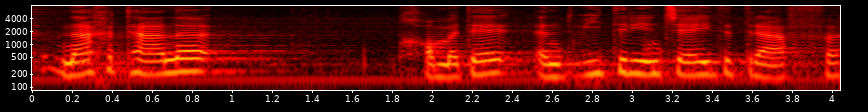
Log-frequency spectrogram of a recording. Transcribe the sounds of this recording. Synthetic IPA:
næχəthænə | χɑmədɛəntitəɾiənt͡ʃɛjdət̪ræfə

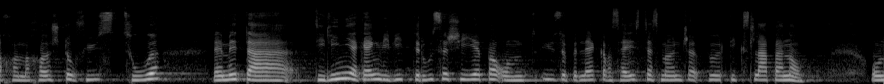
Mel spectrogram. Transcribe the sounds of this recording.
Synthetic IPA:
χœməχœʃtəufyːst͡suə | ʋɛnmɪːɾdad̥ilinjəɡɛɪndviːvit̪ːəɾusəʃiəbəʔʊndyːsʏbəɾlɛɡ̥əʋɑːshɛɪstdɛsmœnʃəvøɾdikslæb̥ənɔ | ʊn

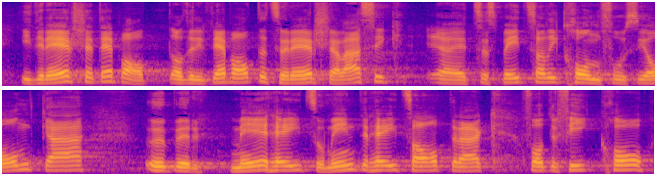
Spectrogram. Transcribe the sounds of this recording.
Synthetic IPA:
idɛɾɛːɾʃtəd̪ɛbɑtɔd̪əɾidɛbɑt̪ːət͡sʊɾɛːɾʃtəlæsiɡhɛtsəsbɪt͡səlikʰɔnfusjoːnkæː | ʏbəɾmeːɾɦɛɪtt͡sʊmɪnd̪əɾɦɛɪtsɑːt̪ɾæːɡ | fɔd̪əɾfikʰːo

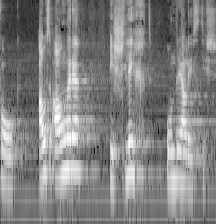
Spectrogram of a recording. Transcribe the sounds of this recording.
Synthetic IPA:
ɔlk | ʔɑwsɑŋəɾə | ɪʃʃlɪχt | ʊnɾeɑlɪstɪʃ

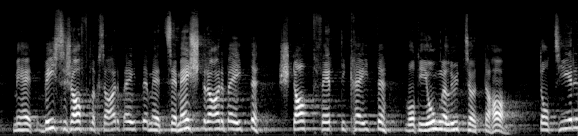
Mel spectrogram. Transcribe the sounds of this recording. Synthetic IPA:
mɪɦɛt̪ʋɪsəʃɑft̪ləχsɑːɾbɛɪt̪ːəmɪhɛt̪sɛmɛst̪əɾɑːrbɛɪt̪əʃtɑt̪fɛrtɪkʰɛɪt̪əʋod̥̪ijʊŋːəlyt̪sœt̪ːəhɑː | d̪̥ɔt͡siəɾə

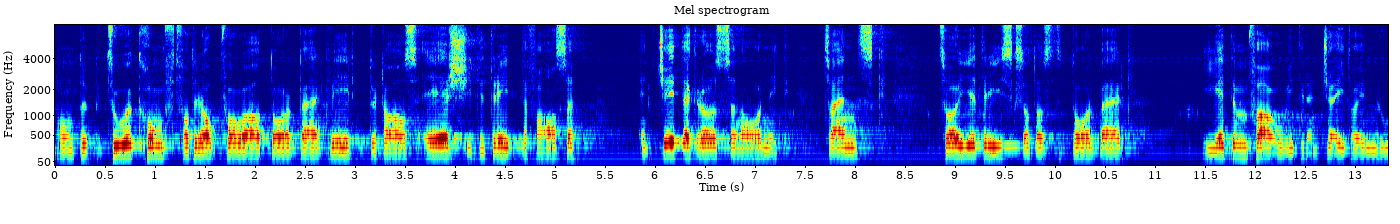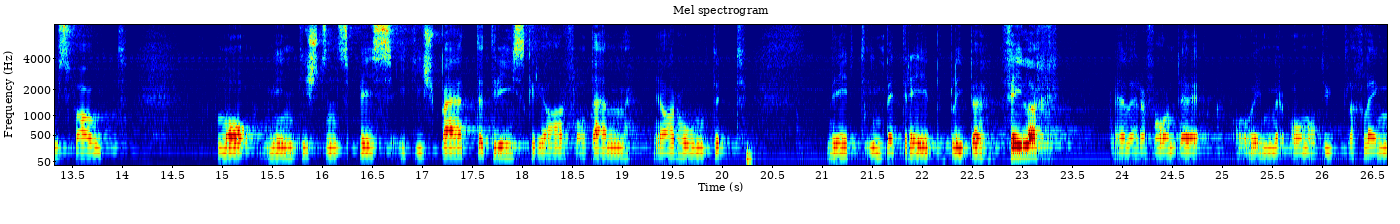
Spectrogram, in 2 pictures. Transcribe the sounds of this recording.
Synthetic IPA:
ʔʊ̰nd̥̪ʏb̥ət͡suəkʰʊmftfɔd̪əɾjɔpfɔwɑːt̪ɔɾb̥æɾɡʋɪɾt̚d̥ʊɾd̥ɑːseːrʃtid̥əd̥ɾɪtːəfɑ̰ːsə | ɛntt͡ʃɪd̥əɡɾøːsənɔ̰ːrnɪk | t͡sʋænt͡sk | t͡sʋœʏəd̪ɾiːsksoːd̥ɑsd̥̪ətɔːɾbæɾɡ | ijedəmfɑwʋid̥̪əɾɛntt͡ʃɛɪdoɪmːəɾusfɑwt | nɔmɪnd̥̪əʃtənsb̥ɪsḭd̥iʃpæːtəd̪ɾiːskəɾjɑːɾfɔd̥̪æmjɑːɾhʊnd̥əɾt | ʋɪɾtʰɪmb̥ɛt̪ɾeːbb̥lib̥əfɪləχ | ʋɛ̰ləɾɛfɔɾmd̪ɛʔo̰ʊɪmːəɾonɔd̥yt̪ʰləχlɛŋːə

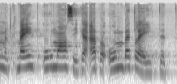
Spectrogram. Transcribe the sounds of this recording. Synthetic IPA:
məkmɛɪntuːmɑːsɪɡəʔæb̥əʔʊmbəɡ̥læɪtət

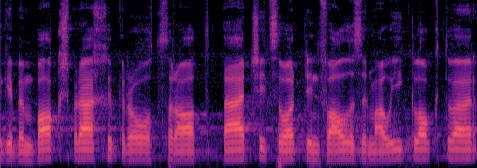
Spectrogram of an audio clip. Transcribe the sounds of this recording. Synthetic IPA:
ɡɪbɪmbɑkʃpɾæχəɾɡ̥ɾoːsɾɑːt | b̥æːt͡ʃit͡sʋɔtɪnfɑldəsəɾmɑːwiːklɔktʋæːɾ

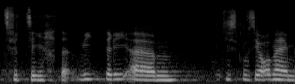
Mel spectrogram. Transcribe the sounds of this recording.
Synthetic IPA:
t͡sfəɾt͡sɪχt̪ə̰ʋitəɾiɛm | d̥iskʰusjoːnəhɛɪm

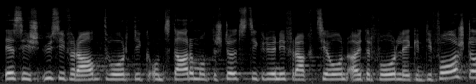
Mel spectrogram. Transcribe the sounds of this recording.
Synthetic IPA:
ɛsɪʃysifɛɾɑntvɔrtɪɡʊntd̥ɑɾʊmʊntəʃtʏt͡std̥iɡɾyənifɾɑkt͡sjoːnʔœ̰ʏd̥ɛɾfoːɾleːɡ̥əndifoːʃto

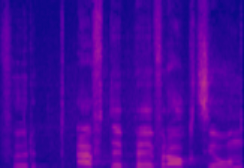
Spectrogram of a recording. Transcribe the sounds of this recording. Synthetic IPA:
fʏɾt̪ʔɛfd̥eːpʰeːfɾɑkt͡sjoːn

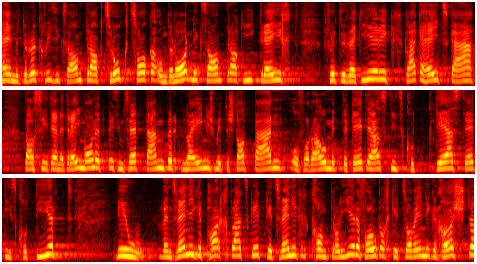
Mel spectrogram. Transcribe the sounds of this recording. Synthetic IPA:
hɛɪməd̥ərʉkχʋiːsɪksɑːnt̪ɾɑːkt͡sɾʊkt͡sɔɡ̥əʊndənɔrtnɪksɑːnt̪ɾɑːɡiːkɾɛɪχt | fʏɾd̥əːɛɡiəɾɪk | klæɡ̥əɦɛɪtsɡ̥æː | d̥ɑsɪdɛnəd̥ɾɛɪmɔnətb̥ɪsɪmsɛp̚tæmbəɾnɔɛɪnɪʃmɪt̚d̥əʃtɑt̚b̥æːɾnʊfɔɾɑləmːɪt̚d̥əɾɡeːdeæs | ɡ̥eːæst͡seːdiskʰutiːəɾt | ʋɪlʋɛnsʋɛnɪɡəɾpʰɑrkχplæt͡sɡ̥ɪtɡ̥ɪtsʋɛnɪɡəkʰɔnt̪ɾɔliəɾəfɔlɡləχɡ̥ɪtsoʋɛnɪɡəɾχœʃtə

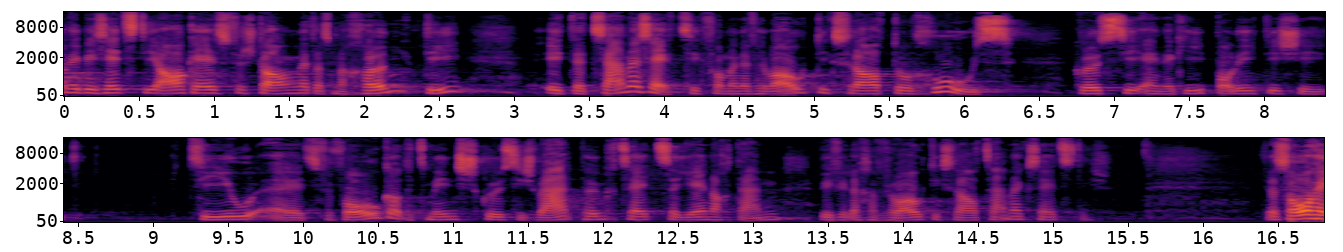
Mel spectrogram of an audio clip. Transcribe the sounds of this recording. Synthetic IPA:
nɪbɪsjɪt͡std̥iɑ̰ːɡeːsfəɾʃtɑndəd̥ɑsməχœnti | ɪd̥ət͡sæməsɛt͡sɪɡ̥fɔmənəfəɾvɑ̰ltɪksrɑːt̚d̥ʊɾχuːs | kʋʏsiʔɛnɛɾɡ̥iːpɔlitɪʃi | t͡siːwɛ̰t͡sfəɾfɔlɡəɔd̪əɾt͡smɪnʃtkʋʏsːiʃʋæ̰ːɾpʰɵŋktt͡sɛt͡səjeːnɑχd̥æmvifɪləχəfəɾʋɑltɪksrɑːt̚t͡sæ̰məksɛt͡stɪʃ | əsoːhɛ

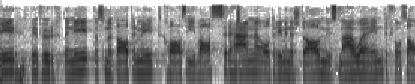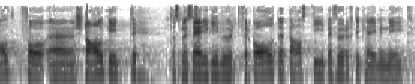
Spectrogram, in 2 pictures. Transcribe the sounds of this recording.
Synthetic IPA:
mɪːɾb̥ɛfʏɾχt̪ənɪːd̚dɑsmədɑd̪əɾmɪtkʰwɑːsiʋɑsəɾɦænəɔdəɾɪmənəʃtɑːlmyəsmawəɛnd̪əɾfɔsɑfɔʃtɑlɡɪtəɾ | d̥ɑsməsɛɾiɡiʋʏɾtfəɾɡ̥ɔldəd̥ɑsd̥ibɛfʏɾχtɪɡ̥hɛɪməɾnɪːd̥

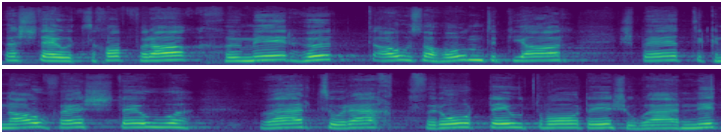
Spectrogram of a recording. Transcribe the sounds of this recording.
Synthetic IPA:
əsʃtɛltsɪχopfɾɑːkχœmɪːɾɦʏtɑlsoɦʊnd̪ətjɑːɾ | ʃpɛːt̪əɾknɑwfɛsʃtɛlːə | ʋæːɾt͡sʊɾæχtfəɾʊɾtaɪltʋɔrdəɪʃuʋæːɾnɪt

